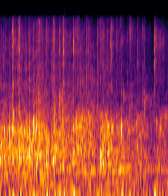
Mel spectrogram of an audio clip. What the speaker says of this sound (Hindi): अगले सवाल से पहले जोरदार तालियां हो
